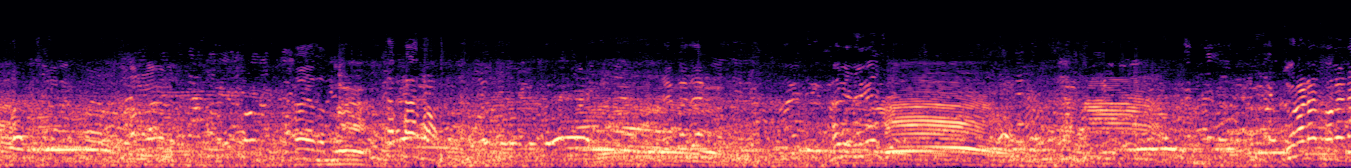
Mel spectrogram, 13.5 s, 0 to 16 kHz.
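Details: Lowing from Sahiwal bull calves at a Comilla cattle market, Bangladesh, 18 October 2024. Several long, level moos repeat through the clip, one after another, above constant murmuring voices of the crowd.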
